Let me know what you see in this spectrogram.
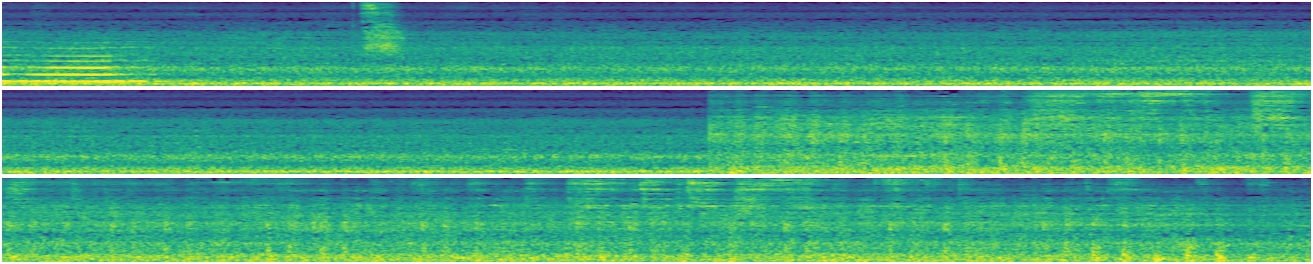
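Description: A locomotive horn sounds a chord that cuts off about a second in. Then a freight train of covered BCNA wagons rolls past with a steady rumble, which turns louder and harsher about halfway through, with irregular clatter from the wheels on the rails.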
